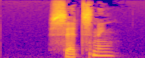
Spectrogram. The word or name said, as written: SATSNINGERNE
